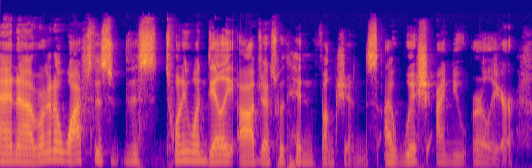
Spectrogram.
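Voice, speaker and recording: The recording is very clean with a silent background. A woman with a New Jersey accent talks at a fairly quick pace. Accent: New Jersey American. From New Jersey, USA. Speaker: gaming streamer. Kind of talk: casual live-stream chat. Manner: loud; animated.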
